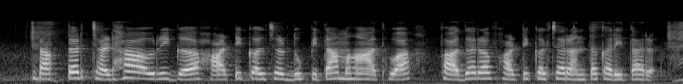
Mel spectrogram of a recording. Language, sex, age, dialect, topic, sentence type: Kannada, female, 18-24, Northeastern, agriculture, statement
